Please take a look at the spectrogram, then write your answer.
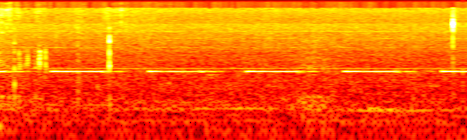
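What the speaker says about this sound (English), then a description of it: "What is that annoying beeping? Someone in reverse, but I can't see whom." A vehicle backs up somewhere out of sight, its reversing alarm giving a steady run of regularly spaced single beeps, moderately distant, over a low background rumble.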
